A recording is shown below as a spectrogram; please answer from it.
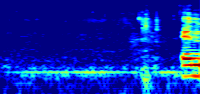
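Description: Quiet room tone with a steady low hum, and a faint soft knock about one and a half seconds in as a plastic vinegar bottle is lifted off a granite counter. A woman's voice starts near the end.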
